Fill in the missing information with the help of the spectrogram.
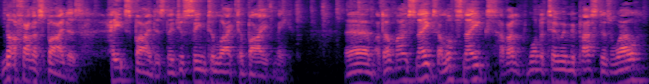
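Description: A chatty YouTuber from Lincolnshire, England sits at his dining table at home, reading each viewer question aloud before answering casually and laughing at himself. His fairly low voice moves a little slowly. The camera faces him from across the table in an echoey room.

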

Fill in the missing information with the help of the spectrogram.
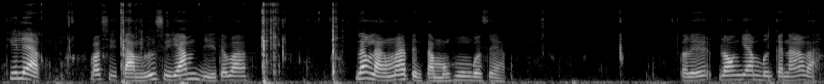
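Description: A woman's voice: mid-range voice, normal speed, pauses often, a little hiss or hum. A young woman talks with an easy, chatty Isan Thai accent, drifting between Central Thai and local words as she eats. She is recording outdoors in the countryside, with faint insect sounds in the background. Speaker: food vlogger. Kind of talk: casual eating vlog chat.

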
